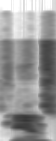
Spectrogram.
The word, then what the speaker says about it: Cairns: in c-a-c-a-i-r-n-s this is i thought but i guess it's cans when they say it yeah so we say it wrong so i'm sorry beverly's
